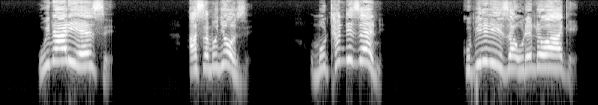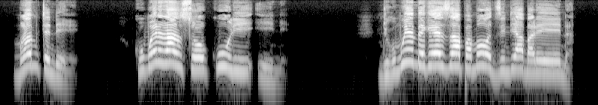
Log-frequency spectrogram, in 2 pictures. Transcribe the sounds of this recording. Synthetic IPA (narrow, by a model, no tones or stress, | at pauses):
winalijɛnsɛ̰ | asamuɲɔzɛ | mutʰandizɛni | kup̬iɾiɾizaulɛndɔwak̬ɛ | mwam̩tɛndɛːɾɛ | kuɓwɛɾɛɾansɔkuliiːnɛ | ndikumujɛmbɛk̬ɛzapamɔd͡zindiaɓalɛjɛːna̰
